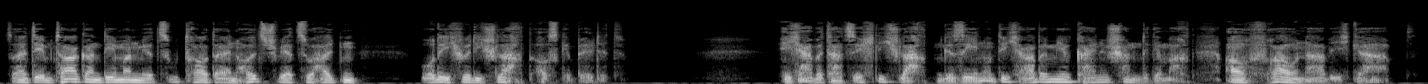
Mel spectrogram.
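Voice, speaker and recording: A weary, regretful holy man in his forties, once a knight, as a male audiobook reader plays him. He speaks low and slow, with a gravelly, husky rasp and a quiet, confessional calm. The sound is dull and close. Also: no echo, full character voice. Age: 40s. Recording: dull muffled recording.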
